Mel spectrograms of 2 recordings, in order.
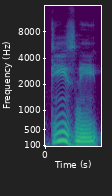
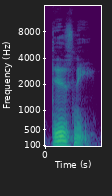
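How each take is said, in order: First: The first vowel is a long E sound. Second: The first vowel is a short I sound. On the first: The speaker calls it wrong. "Not Disney, ... I cannot use the long E sound like green beans" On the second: The speaker calls it right. "but Disney. ... I need the short I sound like this is"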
